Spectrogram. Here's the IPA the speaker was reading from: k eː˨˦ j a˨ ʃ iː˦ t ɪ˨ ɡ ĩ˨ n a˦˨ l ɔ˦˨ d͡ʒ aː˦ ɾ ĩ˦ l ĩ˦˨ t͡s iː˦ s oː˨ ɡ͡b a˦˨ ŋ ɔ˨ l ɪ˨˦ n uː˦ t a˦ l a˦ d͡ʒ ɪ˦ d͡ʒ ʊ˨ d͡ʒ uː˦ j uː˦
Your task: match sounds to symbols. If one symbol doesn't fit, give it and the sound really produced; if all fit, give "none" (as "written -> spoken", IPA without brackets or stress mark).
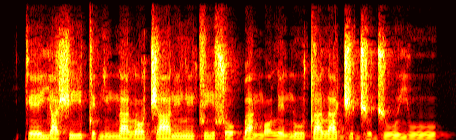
none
